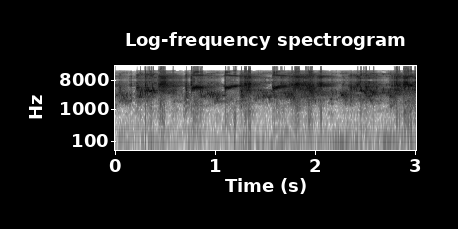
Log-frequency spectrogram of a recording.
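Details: Pet budgies sing and chirp in a busy flock chorus, rapid squeaky chirps and thin whistled notes tumbling over each other with no break, about two notes every second standing out above the chatter.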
